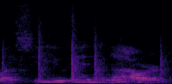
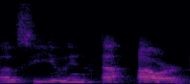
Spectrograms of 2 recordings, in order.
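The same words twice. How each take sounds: First: An N sound links the words smoothly together. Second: The voice stops abruptly before the word hour. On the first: The speaker calls it right. "we add an N here, just to make it flow" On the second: The speaker calls it wrong. "you have to stop. It's a staccato"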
